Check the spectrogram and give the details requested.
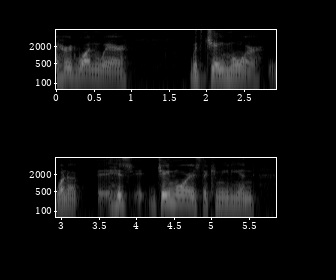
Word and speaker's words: Mohr: And I heard one where with Jay Moore.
